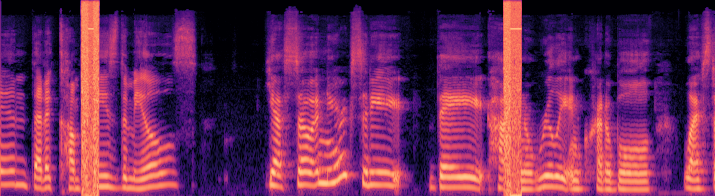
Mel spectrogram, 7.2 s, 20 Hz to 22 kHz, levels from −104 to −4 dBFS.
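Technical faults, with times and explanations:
0.81–0.98 s and 5.04–5.21 s, uninitialised buffer: twice, a harsh burst of loud digital noise cuts across the speech for about 170 ms. A block got played before any audio was written into it, so leftover memory came out as samples. That length fits an 8192-sample block.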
